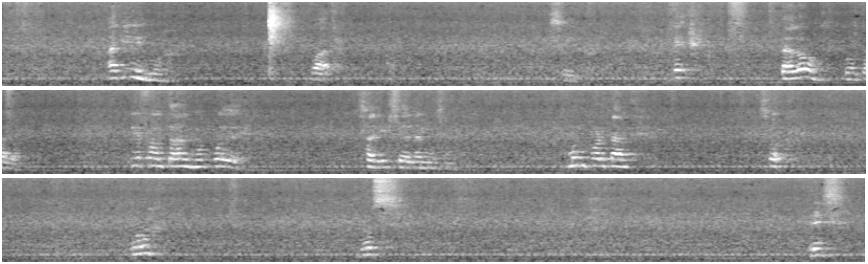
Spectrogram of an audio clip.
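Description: A man calls out short words at intervals.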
